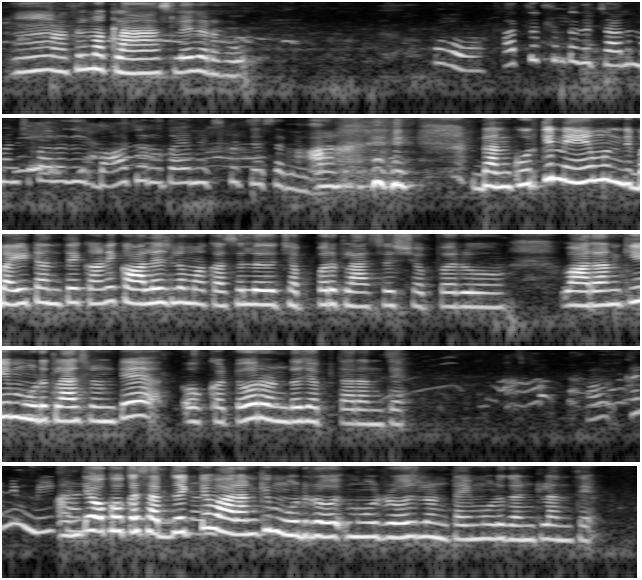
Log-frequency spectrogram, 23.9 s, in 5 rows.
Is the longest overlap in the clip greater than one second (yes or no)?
no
